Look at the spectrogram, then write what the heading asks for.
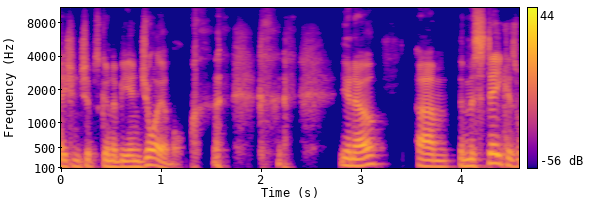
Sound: Simon chuckles

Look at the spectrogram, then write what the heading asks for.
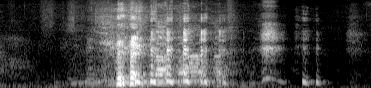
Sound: laughs

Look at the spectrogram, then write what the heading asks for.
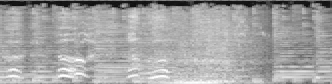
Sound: panting

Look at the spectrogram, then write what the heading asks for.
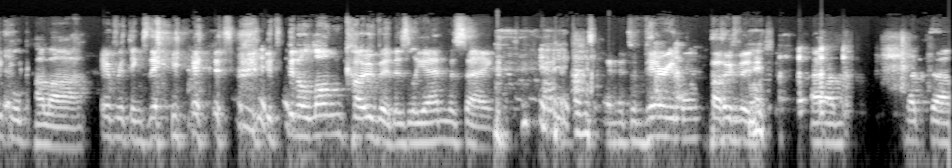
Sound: laughter

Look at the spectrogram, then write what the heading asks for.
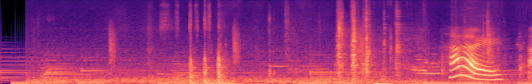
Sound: knocking sounds

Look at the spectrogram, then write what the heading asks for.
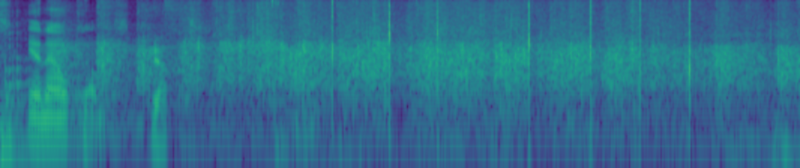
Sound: applause

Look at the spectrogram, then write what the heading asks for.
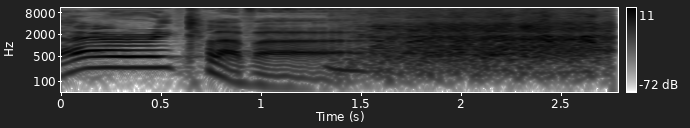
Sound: audience laughing

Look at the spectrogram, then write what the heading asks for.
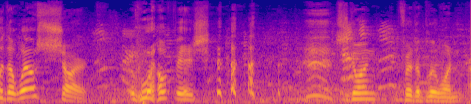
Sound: both laughing

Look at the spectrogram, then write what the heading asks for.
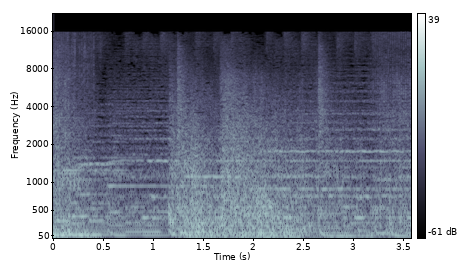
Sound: thunder cracks

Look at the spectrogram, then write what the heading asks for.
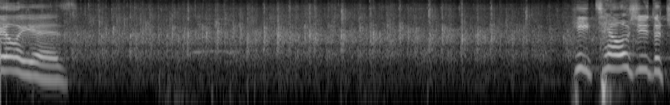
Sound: applause

